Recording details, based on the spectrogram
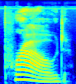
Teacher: tongue lifts to the roof of the mouth the word proud when R is in a beginning consonant cluster the lips may not be as tight as in a beginning r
